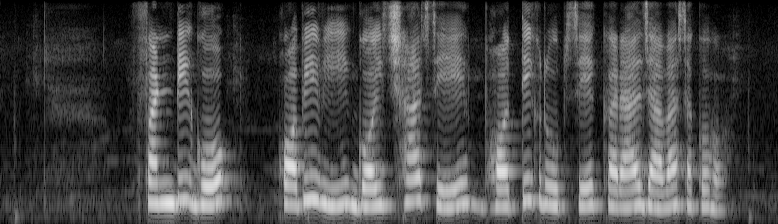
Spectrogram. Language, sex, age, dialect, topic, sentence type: Magahi, female, 36-40, Northeastern/Surjapuri, banking, statement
